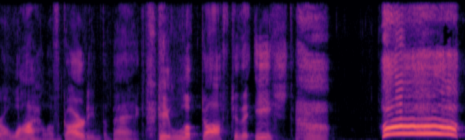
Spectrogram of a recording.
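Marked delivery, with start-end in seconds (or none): 4.4-4.9 quick startled intake of breath; surprised gasp at the dawn; sharp gasp. Acted. Coyote sees the sky brighten. 5.7-6.9 sudden high loud cry of alarm; startled shout. Acted. Coyote sees sunrise coming.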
